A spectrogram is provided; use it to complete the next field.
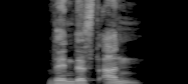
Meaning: inflection of anwenden: 1. second-person singular present 2. second-person singular subjunctive I
- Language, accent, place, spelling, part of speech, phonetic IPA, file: German, Germany, Berlin, wendest an, verb, [ˌvɛndəst ˈan], De-wendest an.ogg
